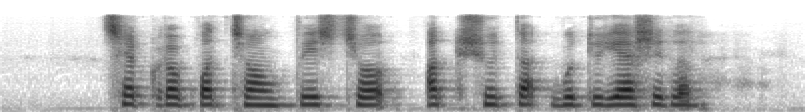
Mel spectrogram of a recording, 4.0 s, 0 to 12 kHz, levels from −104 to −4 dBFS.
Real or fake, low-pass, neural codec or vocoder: fake; 7.2 kHz; codec, 16 kHz, 1 kbps, FunCodec, trained on LibriTTS, 50 frames a second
